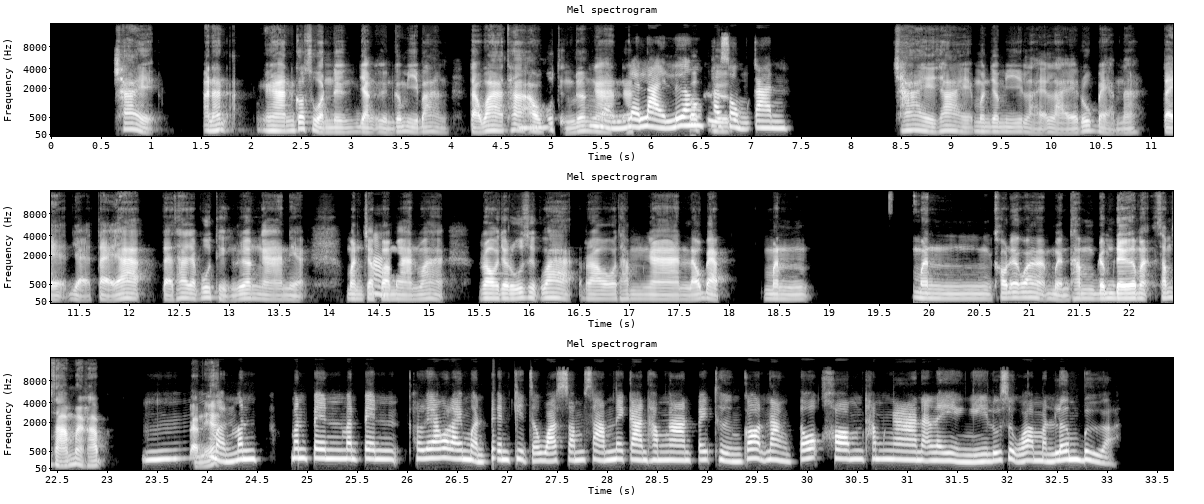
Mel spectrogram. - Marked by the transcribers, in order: none
- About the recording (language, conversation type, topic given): Thai, podcast, เวลารู้สึกหมดไฟ คุณมีวิธีดูแลตัวเองอย่างไรบ้าง?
